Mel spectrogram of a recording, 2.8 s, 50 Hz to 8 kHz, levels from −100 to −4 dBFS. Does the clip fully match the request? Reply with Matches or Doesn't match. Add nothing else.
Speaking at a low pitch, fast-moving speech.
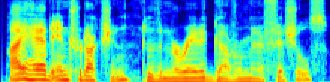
Doesn't match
